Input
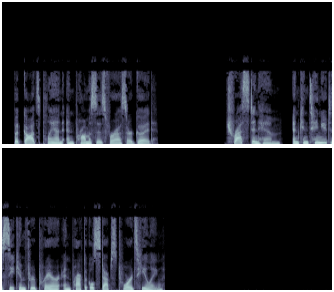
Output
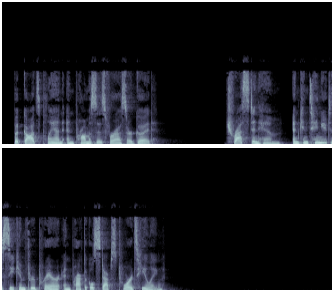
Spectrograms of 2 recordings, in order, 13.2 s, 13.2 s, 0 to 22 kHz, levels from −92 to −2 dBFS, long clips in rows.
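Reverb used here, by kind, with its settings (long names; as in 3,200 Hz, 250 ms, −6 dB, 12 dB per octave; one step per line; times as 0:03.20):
coupled-rooms reverb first 0.61 s, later 1.6 s, from −23 dB, DRR 17.5 dB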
